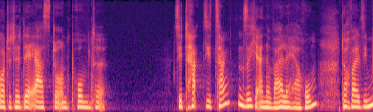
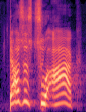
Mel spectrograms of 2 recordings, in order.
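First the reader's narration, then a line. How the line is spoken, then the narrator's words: Frenzied shout. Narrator (German): schrie der, sprang wie ein Unsinniger auf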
